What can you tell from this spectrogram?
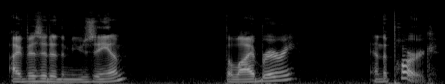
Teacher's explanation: museum and library basically receive kind of similar rises, but we don't exactly fall off at the end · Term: series thought group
